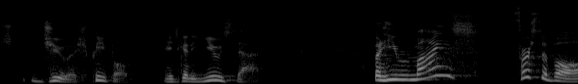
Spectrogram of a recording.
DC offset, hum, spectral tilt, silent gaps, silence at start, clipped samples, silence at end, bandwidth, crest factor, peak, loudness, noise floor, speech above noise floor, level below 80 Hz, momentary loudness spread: under 0.1%; none; -5.5 dB/octave; none; 0 s; under 0.1%; 0 s; 16 kHz; 22 dB; -20 dBFS; -42 LUFS; -74 dBFS; 33 dB; under -90 dBFS; 20 LU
